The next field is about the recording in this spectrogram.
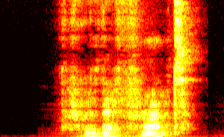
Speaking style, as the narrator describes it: Caleb muttered, uneasy

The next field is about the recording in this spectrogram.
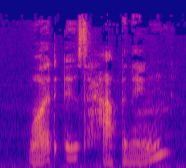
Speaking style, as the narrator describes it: Amy asks slowly

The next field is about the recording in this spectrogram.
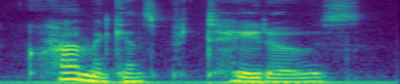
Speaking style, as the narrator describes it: mutters

